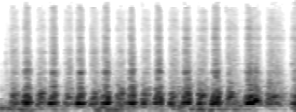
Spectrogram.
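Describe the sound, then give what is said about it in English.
A handsaw cuts through wood in a rapid, even rhythm of many rasping back-and-forth strokes, with no talk. “Clamp. Clamp. Handsaw. Handsaw.”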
